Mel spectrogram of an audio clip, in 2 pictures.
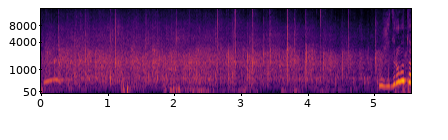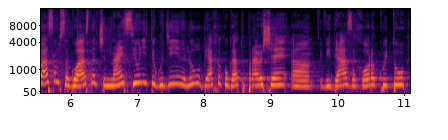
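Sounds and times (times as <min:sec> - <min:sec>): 
audience applause at a comedy roast: 0:00.0 - 0:05.6
speech: 0:05.1 - 0:11.0.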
